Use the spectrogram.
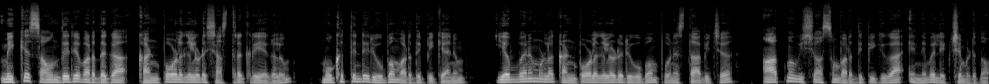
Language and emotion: Malayalam, neutral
